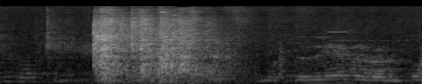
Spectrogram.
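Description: A sudden metallic clatter about half a second in, lasting about half a second, followed by voices.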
